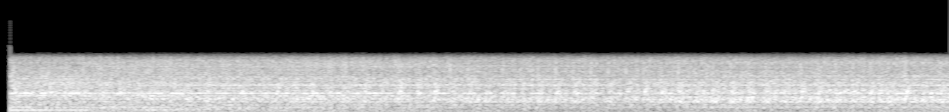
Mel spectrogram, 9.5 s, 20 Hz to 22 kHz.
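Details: Infiniti G35x petrol V6 idling with a light, uneven knock/ping from the engine bay, noticed right after an oil change at the dealer; engine knock at idle.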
